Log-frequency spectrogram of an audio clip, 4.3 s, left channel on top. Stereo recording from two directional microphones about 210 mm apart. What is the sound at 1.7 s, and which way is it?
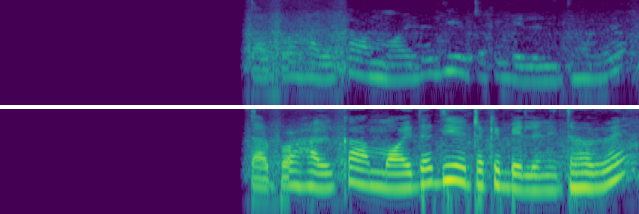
Speech, 40° right (ahead or behind).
